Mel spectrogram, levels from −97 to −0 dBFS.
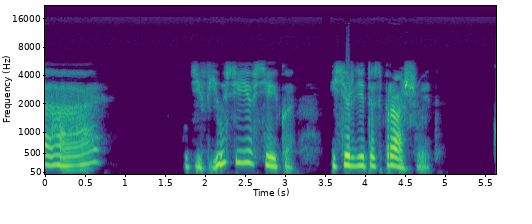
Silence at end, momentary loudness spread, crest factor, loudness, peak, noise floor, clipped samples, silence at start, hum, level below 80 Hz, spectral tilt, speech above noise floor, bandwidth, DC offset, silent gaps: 0.85 s; 18 LU; 20 dB; -19 LUFS; 0 dBFS; -75 dBFS; under 0.1%; 0 s; none; -56 dBFS; -8.5 dB/octave; 56 dB; 5.8 kHz; under 0.1%; 3.48-3.57 s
